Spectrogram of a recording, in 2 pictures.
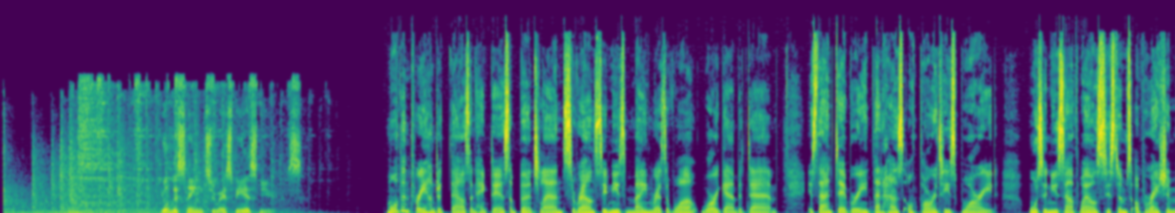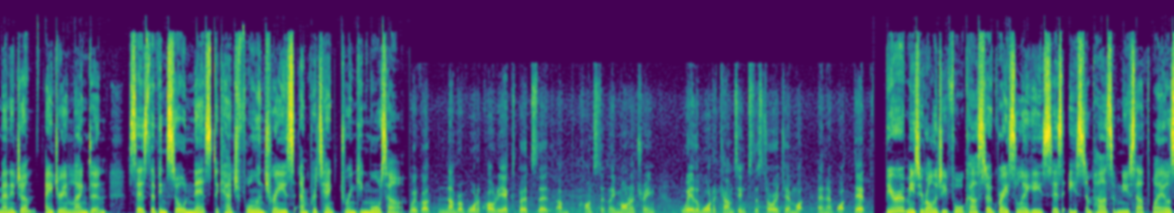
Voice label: english; Bushfire concerns over Sydney's water supply; SBS News; Forecast heavy rains could wash ash and debris into Sydney’s main water supply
